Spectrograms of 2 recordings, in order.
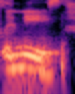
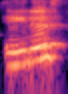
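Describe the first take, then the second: First: The second syllable sounds like 'iss'. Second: The second syllable sounds like 'us'. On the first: The speaker calls it right. "it's pronounced anise" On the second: The speaker calls it wrong. "obviously it's not pronounced anus"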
